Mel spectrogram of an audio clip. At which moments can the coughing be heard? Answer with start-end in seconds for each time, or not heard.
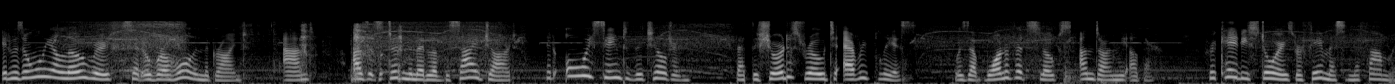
3.0-4.0, 10.6-11.4.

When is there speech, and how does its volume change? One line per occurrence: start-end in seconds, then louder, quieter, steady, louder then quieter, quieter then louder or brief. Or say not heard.
0.0-13.9 steady.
